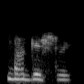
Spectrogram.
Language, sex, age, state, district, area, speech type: Kannada, female, 18-30, Karnataka, Gulbarga, urban, conversation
